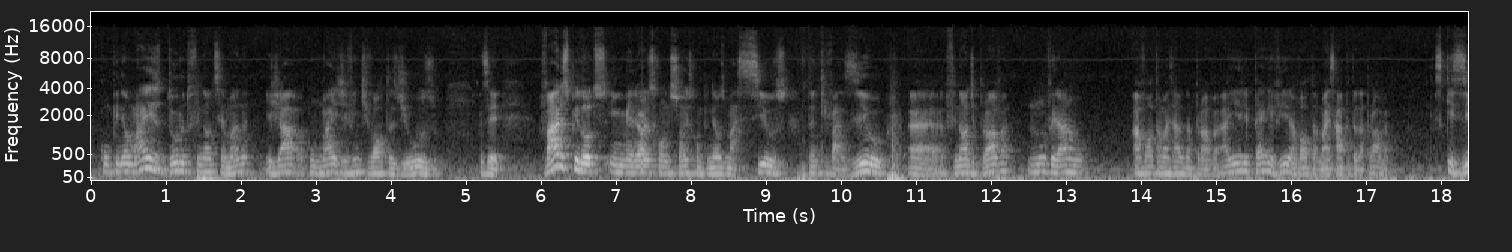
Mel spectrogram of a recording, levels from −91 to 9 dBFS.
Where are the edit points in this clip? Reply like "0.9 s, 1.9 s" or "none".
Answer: none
